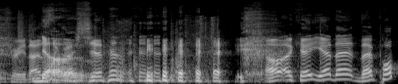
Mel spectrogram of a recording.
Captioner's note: BOTH laugh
